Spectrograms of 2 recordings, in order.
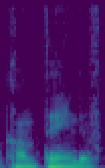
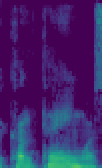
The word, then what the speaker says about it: contain: ね、コンテナから想像できればコンテインで含むというのがわかります。だから、コンテインじゃなくて、カンテインですけどね、発音がね。はい。そして、カンテインは制限内に保持するから、抑制するという意味もある。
